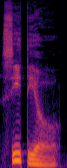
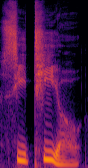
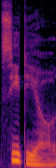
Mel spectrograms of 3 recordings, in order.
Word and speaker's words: sitio: In our case, we will pronounce the first word as sitio, with a little bit softer T than we might otherwise think. Not sitio, but sitio. So it's a little bit more of a softer dental T, a little bit more Italianate.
